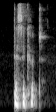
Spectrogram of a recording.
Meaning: A substance which has been desiccated, that is, had its moisture removed
- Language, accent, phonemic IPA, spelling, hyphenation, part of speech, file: English, Southern England, /ˈdɛsɪkət/, desiccate, de‧sic‧cate, noun, LL-Q1860 (eng)-desiccate.wav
